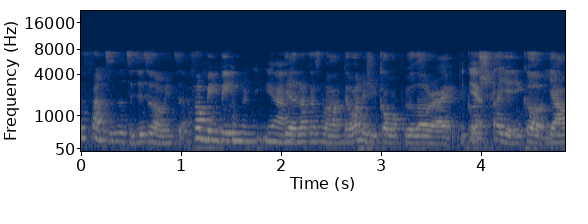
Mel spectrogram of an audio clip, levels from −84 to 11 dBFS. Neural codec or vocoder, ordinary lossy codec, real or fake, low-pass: none; none; real; none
